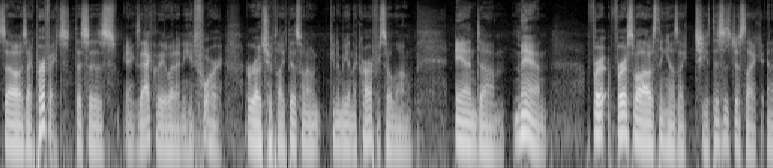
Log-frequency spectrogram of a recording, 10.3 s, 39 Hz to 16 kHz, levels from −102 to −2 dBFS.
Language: English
